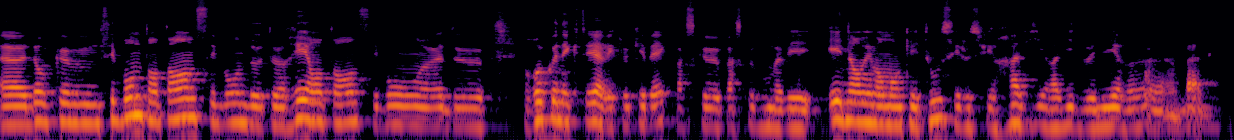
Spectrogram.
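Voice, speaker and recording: A woman speaks at a fairly slow pace with a very deep, low pitch and a dark, mellow tone. Her intonation is fairly even, while her loudness swings widely. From France. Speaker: author. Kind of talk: interview. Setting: live stream.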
